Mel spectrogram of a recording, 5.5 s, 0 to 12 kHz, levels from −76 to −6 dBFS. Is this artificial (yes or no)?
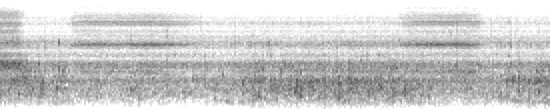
no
